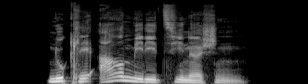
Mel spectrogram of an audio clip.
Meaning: inflection of nuklearmedizinisch: 1. strong genitive masculine/neuter singular 2. weak/mixed genitive/dative all-gender singular 3. strong/weak/mixed accusative masculine singular
- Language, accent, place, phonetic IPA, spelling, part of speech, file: German, Germany, Berlin, [nukleˈaːɐ̯mediˌt͡siːnɪʃn̩], nuklearmedizinischen, adjective, De-nuklearmedizinischen.ogg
